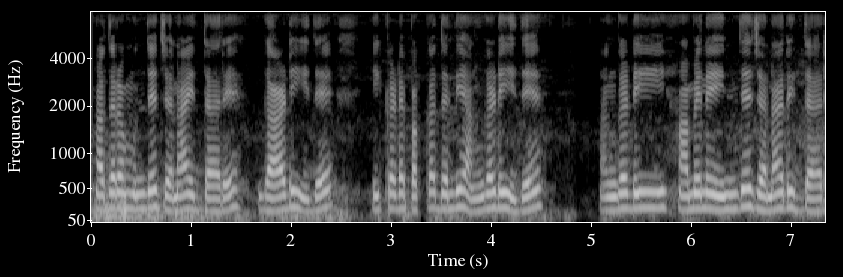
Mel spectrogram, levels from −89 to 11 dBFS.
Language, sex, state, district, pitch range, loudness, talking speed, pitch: Kannada, female, Karnataka, Gulbarga, 195-225 Hz, -20 LUFS, 120 wpm, 210 Hz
